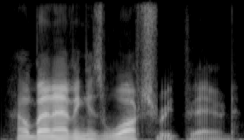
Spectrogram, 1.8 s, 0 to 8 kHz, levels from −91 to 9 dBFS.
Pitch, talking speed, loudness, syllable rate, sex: 105 Hz, 195 wpm, -17 LUFS, 6.4 syllables/s, male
